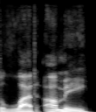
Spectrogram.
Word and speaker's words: Latham: Vance Latham Jr., pronounced Lat-Ummy, provides detail about the gun, like the planning and the aftermath.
